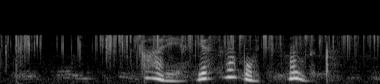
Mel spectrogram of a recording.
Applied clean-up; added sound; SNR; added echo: none; Crumpling, crinkling; 15 dB; none.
